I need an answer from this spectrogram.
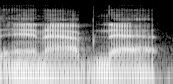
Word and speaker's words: Inabnet: So Inabnet, which there's two N's, so it's pretty simple. It's just Inabnet, but a lot of people for like Inabnet, right?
